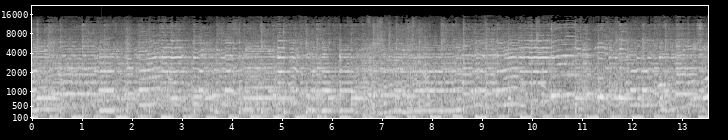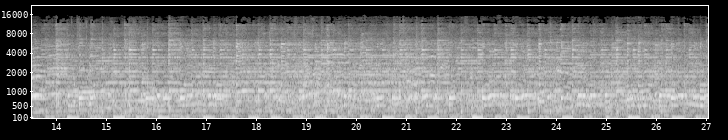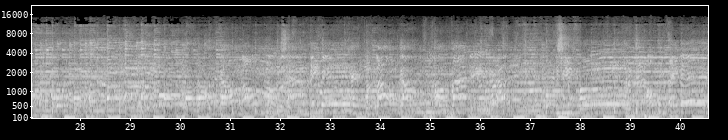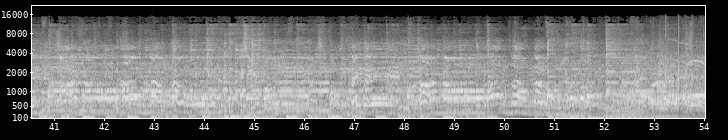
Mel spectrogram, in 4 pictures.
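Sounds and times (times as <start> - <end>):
acoustic guitar: 0.0 - 54.0
banjo lead: 0.0 - 54.0
fiddle: 0.0 - 54.0
mandolin: 0.0 - 54.0.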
